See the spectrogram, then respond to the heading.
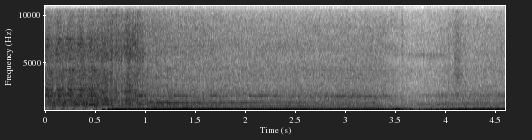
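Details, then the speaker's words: Turbocharged Mitsubishi 4G15 Lancer, after a fuel-system upgrade for more fuel, about 15 litres in the tank, first start: brief crank, then catches cleanly into a steady, even idle with no stumble; fuel pressure reported good; healthy start. "sounds like it's working I mean it would probably have turned off by now right"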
